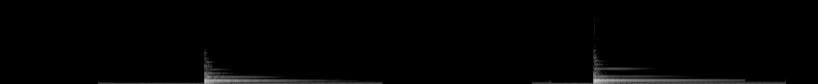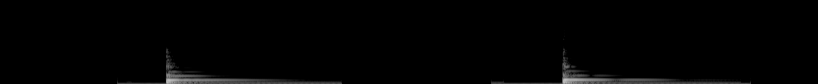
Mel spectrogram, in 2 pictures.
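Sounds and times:
double bass pizzicato fortissimo on the D string: 0:02.1 - 0:03.6, 0:06.0 - 0:07.6, 0:09.9 - 0:11.6, 0:13.8 - 0:15.6.

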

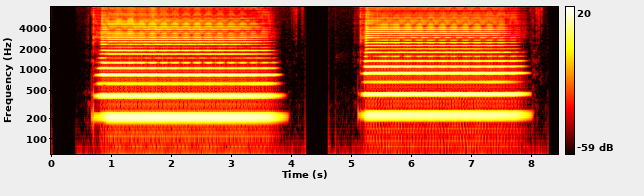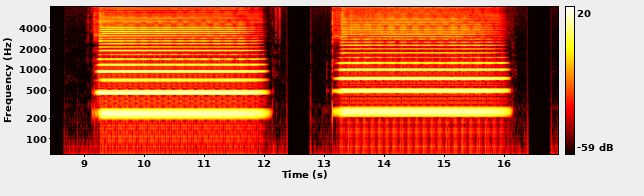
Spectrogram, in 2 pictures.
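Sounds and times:
soprano saxophone notes with vibrato: 0:00.6 - 0:04.0, 0:05.1 - 0:08.1, 0:09.1 - 0:12.2, 0:13.2 - 0:16.2.

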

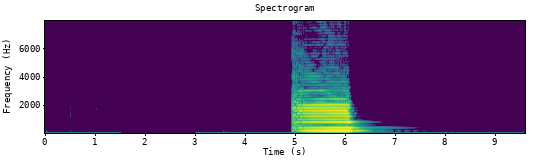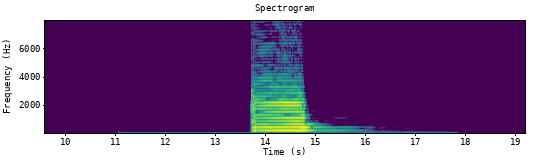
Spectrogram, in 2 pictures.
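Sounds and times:
cello bowed fortissimo on the D string: 0:05.0 - 0:06.8, 0:13.7 - 0:16.1.

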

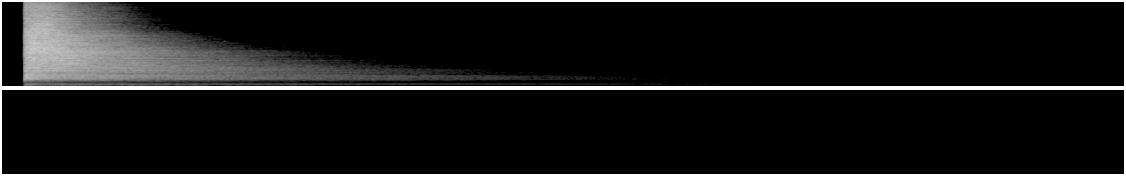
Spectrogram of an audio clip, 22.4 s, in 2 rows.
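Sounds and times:
Chinese stick on suspended cymbals played fortissimo: 0:00.2 - 0:04.2.

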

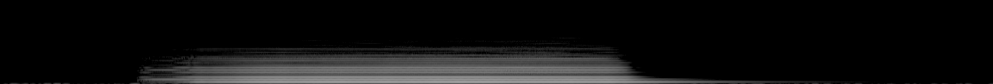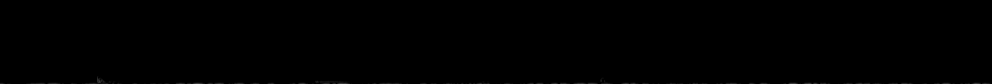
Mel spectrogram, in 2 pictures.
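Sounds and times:
viola bowed fortissimo on the G string: 0:01.4 - 0:06.4.

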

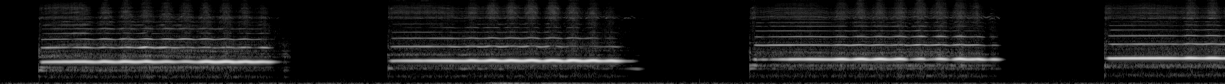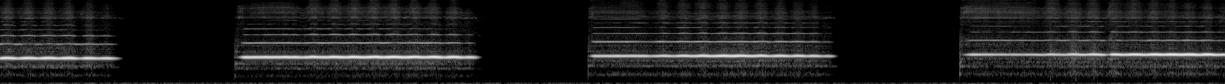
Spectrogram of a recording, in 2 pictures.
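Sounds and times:
alto flute playing fortissimo C6 to G6: 0:00.4 - 0:02.9, 0:03.9 - 0:06.4, 0:07.5 - 0:10.1, 0:11.1 - 0:13.5, 0:14.6 - 0:17.1, 0:18.2 - 0:20.7, 0:21.9 - 0:24.4.

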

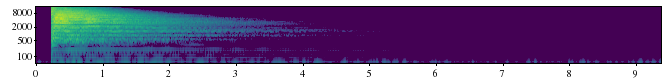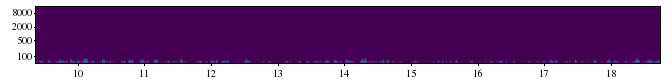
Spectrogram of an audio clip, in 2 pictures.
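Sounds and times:
suspended cymbal crash hit with stick shoulder fortissimo: 0:00.2 - 0:02.7.

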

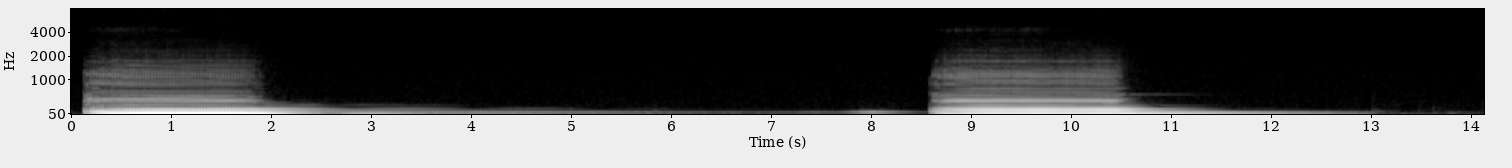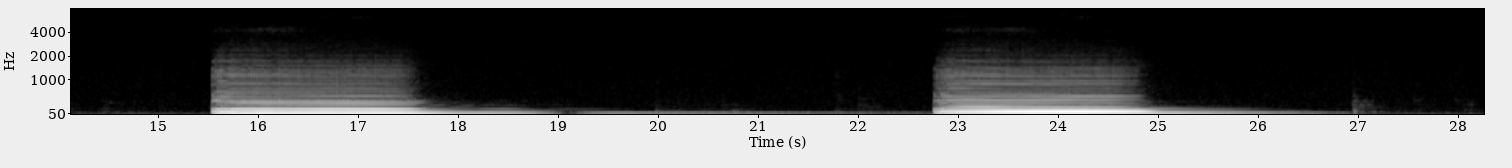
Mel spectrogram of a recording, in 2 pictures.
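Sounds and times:
double bass bowed arco sul C mezzo forte: 0:00.2 - 0:04.2, 0:07.8 - 0:12.4, 0:15.6 - 0:19.0, 0:22.8 - 0:25.9.

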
